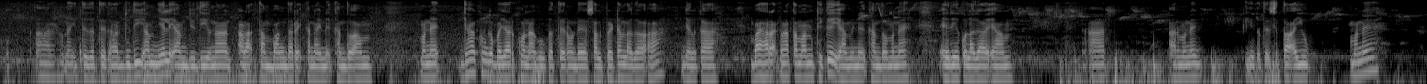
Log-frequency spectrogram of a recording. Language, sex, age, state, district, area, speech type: Santali, male, 18-30, Jharkhand, Seraikela Kharsawan, rural, spontaneous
